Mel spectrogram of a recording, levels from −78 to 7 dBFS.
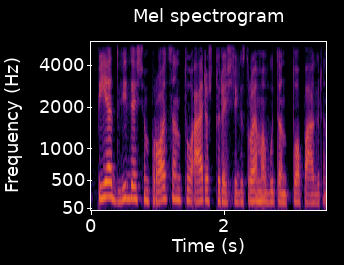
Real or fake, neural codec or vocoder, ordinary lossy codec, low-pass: real; none; AAC, 32 kbps; 5.4 kHz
